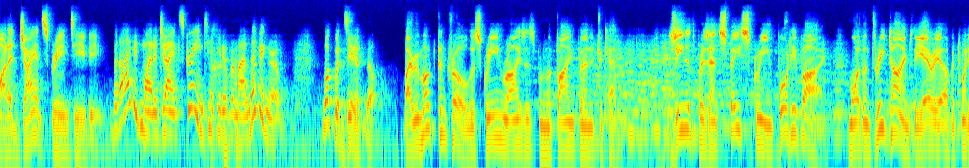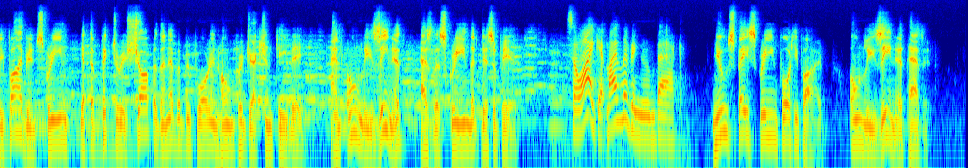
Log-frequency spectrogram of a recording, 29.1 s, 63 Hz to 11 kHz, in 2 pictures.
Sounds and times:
Speech: 0.0 - 22.3, 23.1 - 28.5
Music: 0.0 - 25.6.

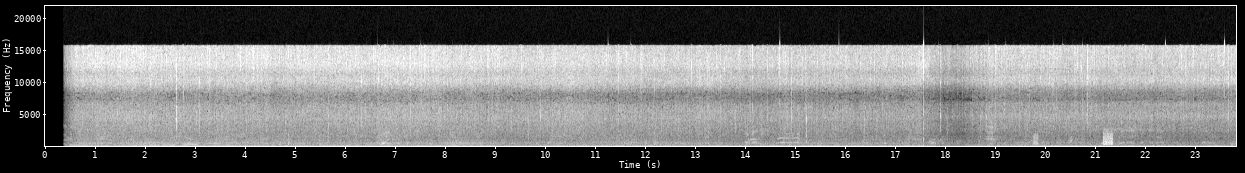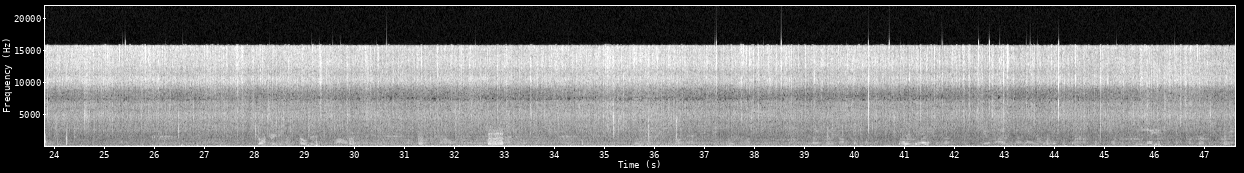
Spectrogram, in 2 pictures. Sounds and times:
Fire: 0.4 - 47.6
Wind: 0.4 - 47.6.

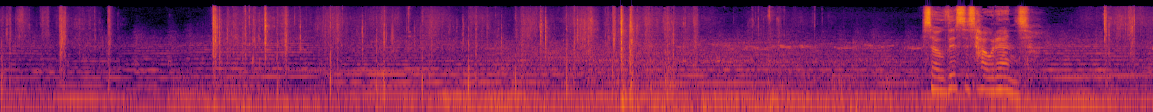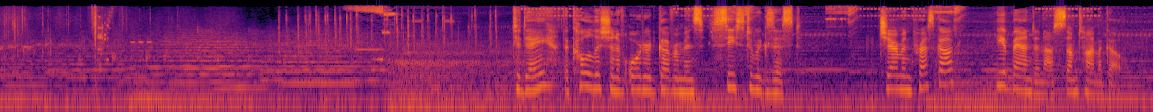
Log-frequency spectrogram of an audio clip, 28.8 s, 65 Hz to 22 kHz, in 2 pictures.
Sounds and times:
Music: 0.0 - 28.8
Speech: 20.8 - 24.4, 25.4 - 28.5.

